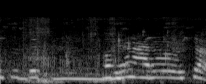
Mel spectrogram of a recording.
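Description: A drawn-out voice, pitched higher than the narrator's speech, held for more than a second with no words made out.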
